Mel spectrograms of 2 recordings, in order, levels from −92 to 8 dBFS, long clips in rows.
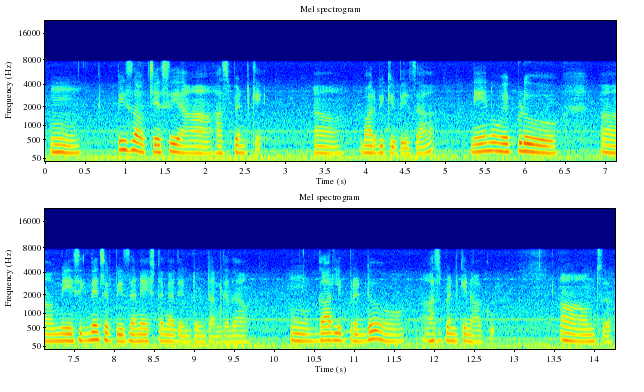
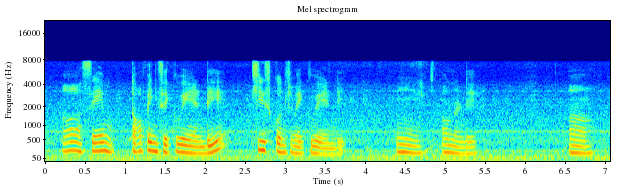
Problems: none marked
